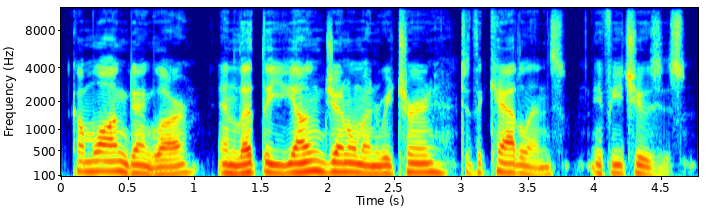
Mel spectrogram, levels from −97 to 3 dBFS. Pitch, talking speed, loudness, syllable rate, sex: 130 Hz, 190 wpm, -17 LUFS, 5.6 syllables/s, male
